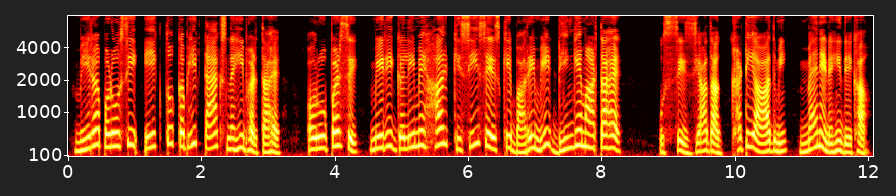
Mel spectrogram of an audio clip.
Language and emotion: Hindi, disgusted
